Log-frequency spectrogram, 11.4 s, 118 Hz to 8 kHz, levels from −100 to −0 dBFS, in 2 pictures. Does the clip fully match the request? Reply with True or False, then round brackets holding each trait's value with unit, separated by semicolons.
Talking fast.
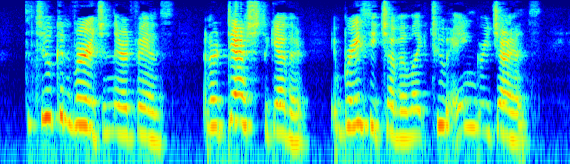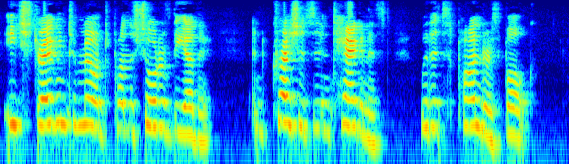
False (185 wpm)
